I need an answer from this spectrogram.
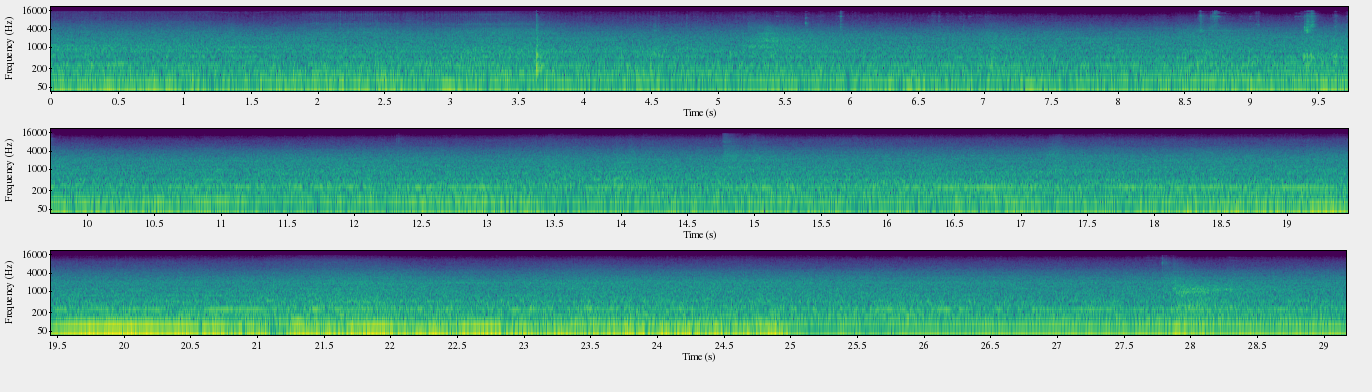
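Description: Four-wheel-drive vehicle driving slowly, its engine running with a steady drone. A deeper, louder rumble rises for about five seconds past the middle, then settles back.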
